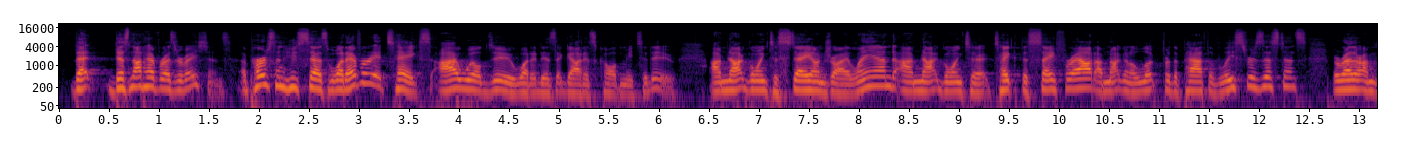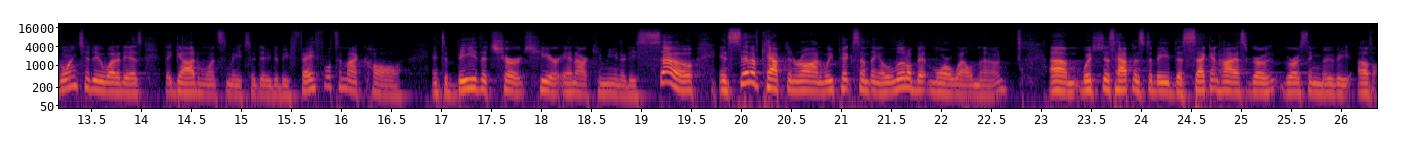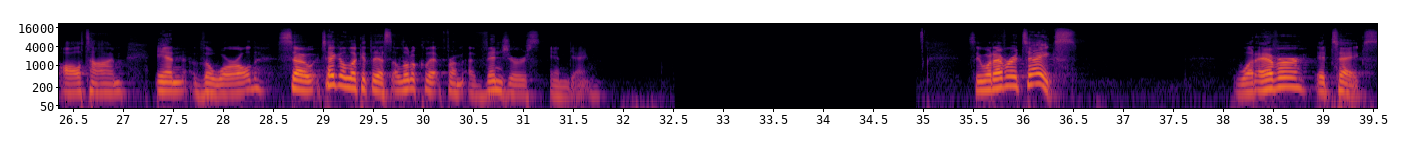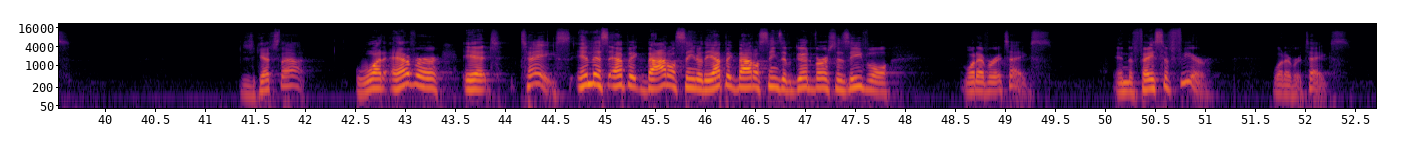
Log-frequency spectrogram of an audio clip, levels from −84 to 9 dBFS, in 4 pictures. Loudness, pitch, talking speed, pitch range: -27 LUFS, 150 Hz, 190 wpm, 125-180 Hz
